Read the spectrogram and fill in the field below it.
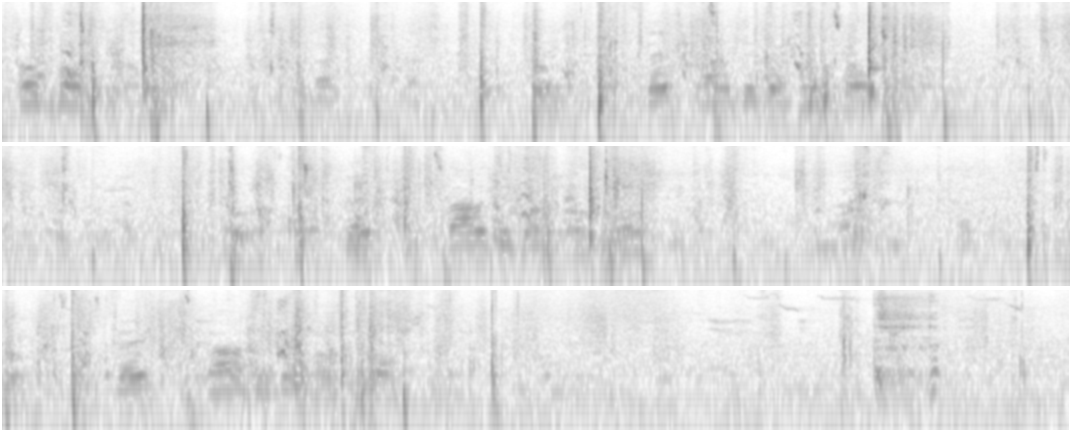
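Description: A hockey stick strikes a ball with sharp cracks, again and again.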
